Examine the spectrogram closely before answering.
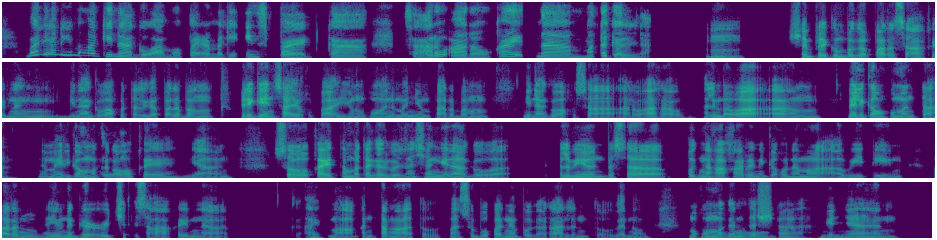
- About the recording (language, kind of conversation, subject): Filipino, podcast, Ano ang ginagawa mo para manatiling inspirado sa loob ng mahabang panahon?
- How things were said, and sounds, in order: "kumbaga" said as "kungbaga"; unintelligible speech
